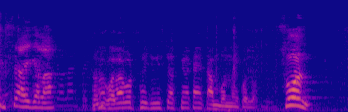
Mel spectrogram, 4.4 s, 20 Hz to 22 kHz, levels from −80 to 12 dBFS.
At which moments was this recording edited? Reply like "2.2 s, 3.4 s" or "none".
none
